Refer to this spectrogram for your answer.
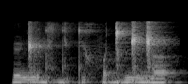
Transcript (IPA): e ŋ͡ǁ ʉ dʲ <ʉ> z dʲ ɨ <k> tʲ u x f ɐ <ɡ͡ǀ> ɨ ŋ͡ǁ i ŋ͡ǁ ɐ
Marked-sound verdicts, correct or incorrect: incorrect, incorrect, correct

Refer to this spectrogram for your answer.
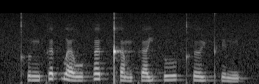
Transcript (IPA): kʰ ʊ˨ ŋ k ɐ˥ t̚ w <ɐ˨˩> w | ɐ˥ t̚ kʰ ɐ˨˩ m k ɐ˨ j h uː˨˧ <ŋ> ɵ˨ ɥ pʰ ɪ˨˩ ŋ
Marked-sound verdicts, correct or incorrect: incorrect, incorrect

